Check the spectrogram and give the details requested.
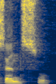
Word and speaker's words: Sun Tzu: How do you spell it? Sun. See, T Z T. S-U-N and T-Z-U. Yes, sir. Sun Tzu.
